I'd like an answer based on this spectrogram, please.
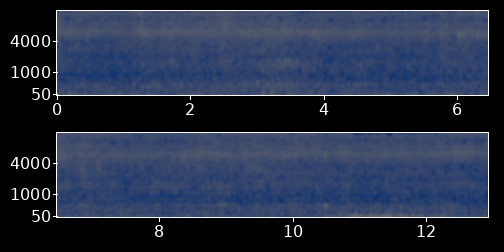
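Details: A deep, busy droning of honey bees kept by beekeepers, continuous and low-pitched, swelling louder near the end.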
